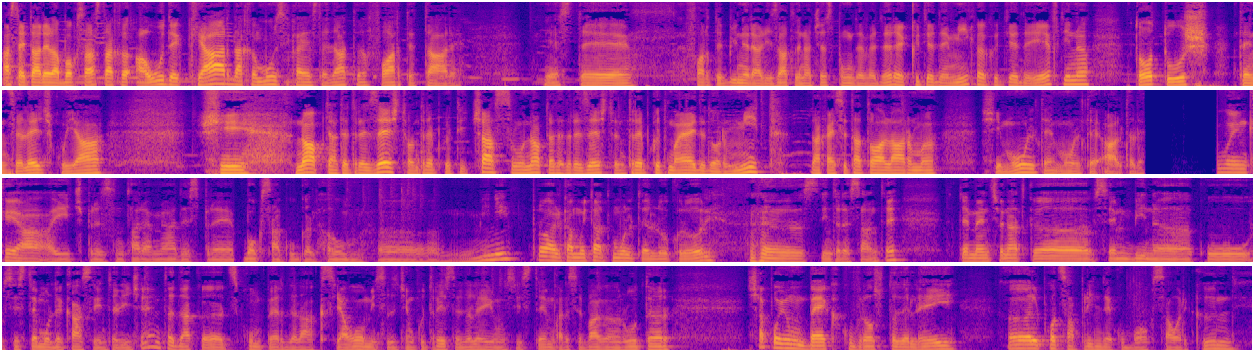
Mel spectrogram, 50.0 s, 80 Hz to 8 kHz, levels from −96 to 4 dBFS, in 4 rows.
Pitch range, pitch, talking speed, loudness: 95-120 Hz, 105 Hz, 150 wpm, -24 LUFS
